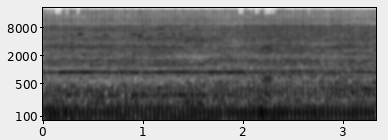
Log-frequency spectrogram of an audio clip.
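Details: John Deere JX90CB commercial lawnmower, speed lever on slow: steady, even engine beat at constant low throttle, no misses or knocks; engine fine with lots of power, though mower is stuck in drive, owner suspects cables.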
